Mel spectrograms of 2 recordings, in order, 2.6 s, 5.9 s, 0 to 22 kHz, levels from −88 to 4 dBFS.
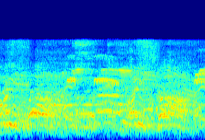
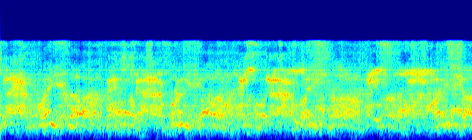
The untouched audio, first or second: first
